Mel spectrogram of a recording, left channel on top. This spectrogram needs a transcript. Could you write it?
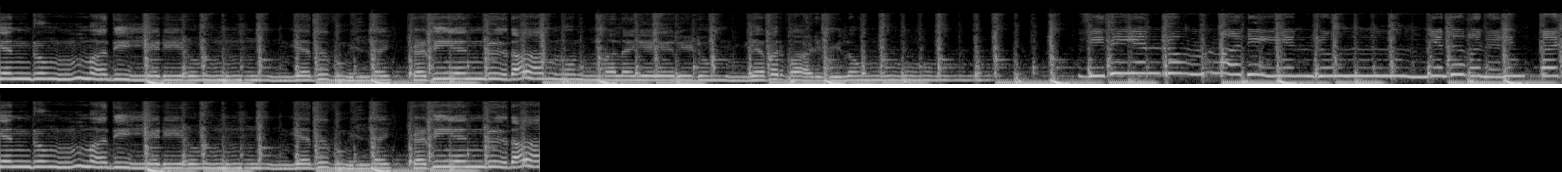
என்றும் மதி எறிடும் எதுவும் இல்லை, கதி என்றுதான் உன் மலையேறிடும் எவர் வாழ்விலும். விதி என்றும் மதி என்றும் எதுவனிலும்,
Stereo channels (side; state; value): right; drops out; at 5.4 s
